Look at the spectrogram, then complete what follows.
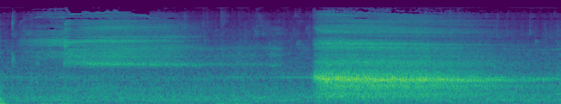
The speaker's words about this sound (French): Encore trois grandes belles respirations. On prend son temps, on n'est pas pressé de les vivre, ces trois respirations.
